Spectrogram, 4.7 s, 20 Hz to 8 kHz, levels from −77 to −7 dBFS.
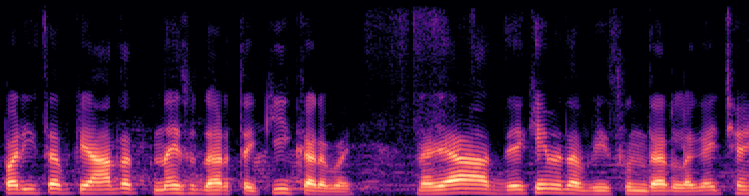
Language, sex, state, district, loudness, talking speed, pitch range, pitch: Maithili, male, Bihar, Samastipur, -17 LUFS, 215 wpm, 135-165 Hz, 150 Hz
